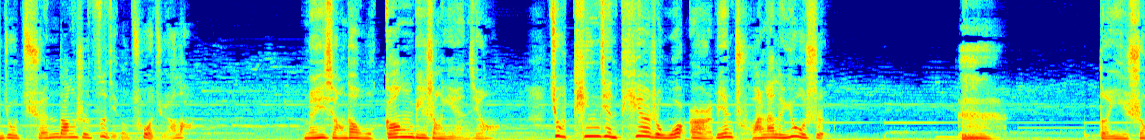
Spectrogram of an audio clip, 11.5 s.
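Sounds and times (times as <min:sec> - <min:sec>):
speech: 0:00.0 - 0:02.1, 0:03.0 - 0:08.4, 0:09.6 - 0:09.8, 0:11.0 - 0:11.4
middle-aged man coughing: 0:09.6 - 0:10.0.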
